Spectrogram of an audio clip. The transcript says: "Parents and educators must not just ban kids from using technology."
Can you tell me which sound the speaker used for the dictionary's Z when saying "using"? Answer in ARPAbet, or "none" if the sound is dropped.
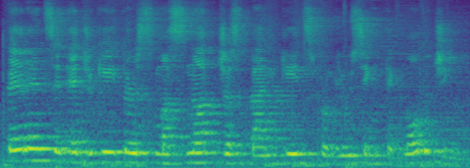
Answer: S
